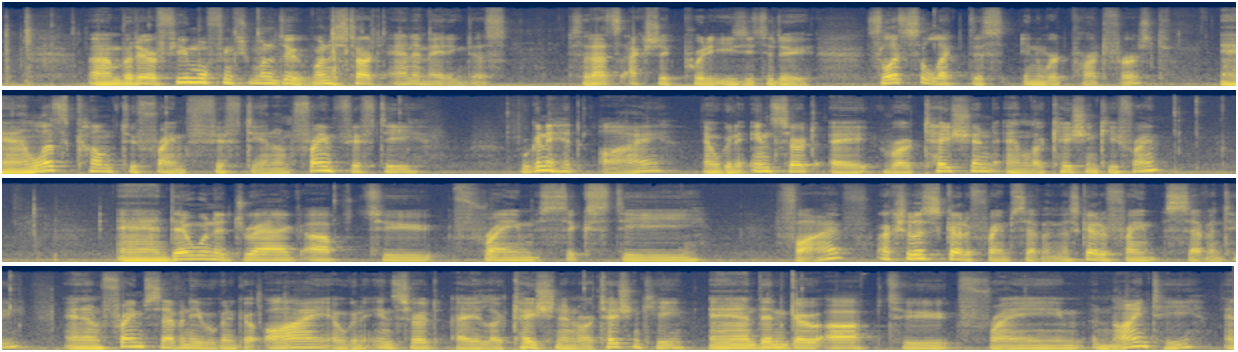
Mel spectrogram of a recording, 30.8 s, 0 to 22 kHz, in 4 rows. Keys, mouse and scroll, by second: 0.0 space, 0.3 middle click, 0.9-2.1 scroll up 1, 2.1 shift+Left, 5.7-7.4 drag, 7.8-8.7 middle drag, 8.7-10.9 drag, 10.9-17.5 middle drag, 17.5-23.4 drag, 23.4-28.1 middle drag, 24.0-24.7 scroll up 2, 28.1-30.8 drag.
